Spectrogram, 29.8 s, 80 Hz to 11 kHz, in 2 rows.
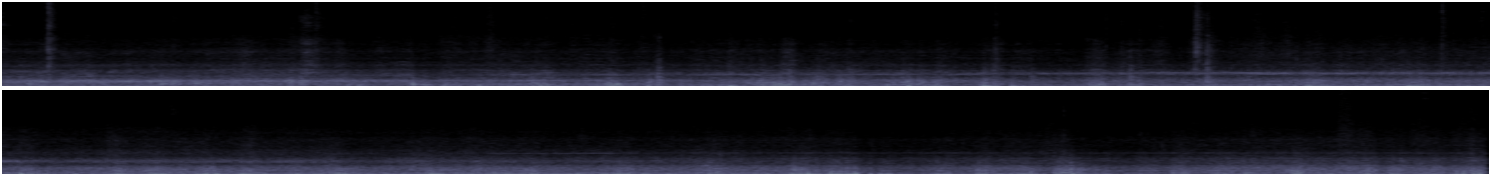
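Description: JR East E233-5000 series electric train running: a steady rumble of wheels on rail with a few scattered clicks and a faint high whine around the middle.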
